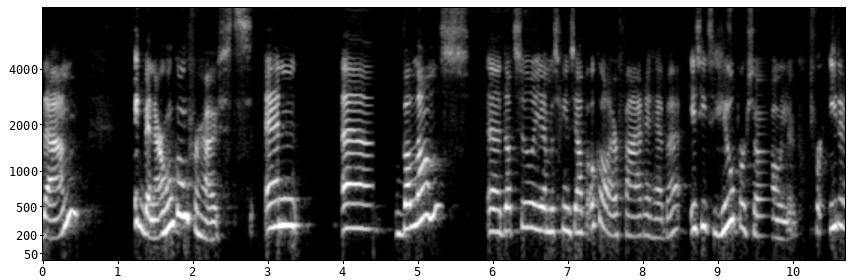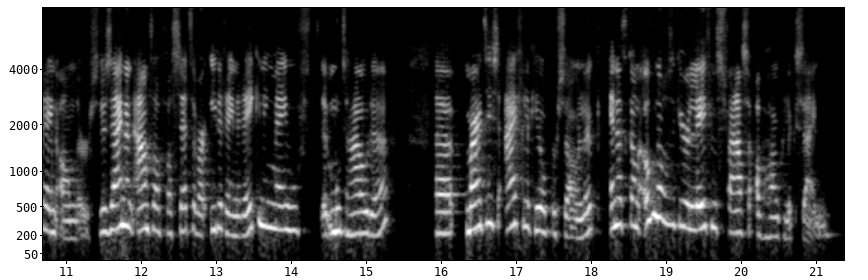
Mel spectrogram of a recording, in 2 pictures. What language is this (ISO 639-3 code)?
nld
